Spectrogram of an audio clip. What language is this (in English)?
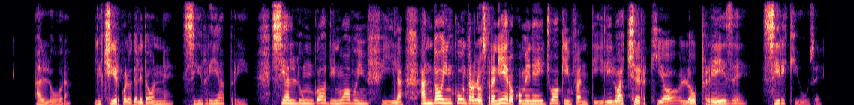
Italian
